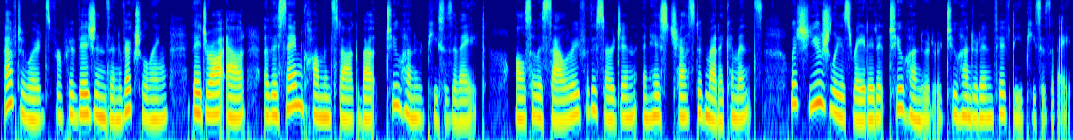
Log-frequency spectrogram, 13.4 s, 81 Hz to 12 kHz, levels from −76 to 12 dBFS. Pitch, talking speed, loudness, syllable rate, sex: 200 Hz, 200 wpm, -21 LUFS, 5.8 syllables/s, female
